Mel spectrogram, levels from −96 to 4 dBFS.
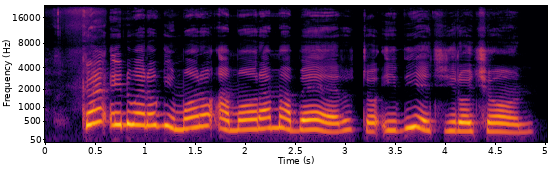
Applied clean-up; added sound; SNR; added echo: none; none; none; none.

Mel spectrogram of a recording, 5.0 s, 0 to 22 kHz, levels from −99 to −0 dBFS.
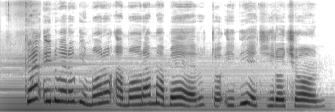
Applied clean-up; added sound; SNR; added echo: none; Bowed string instrument; 17 dB; none.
